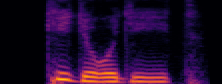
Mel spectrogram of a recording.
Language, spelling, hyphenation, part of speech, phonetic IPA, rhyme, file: Hungarian, kigyógyít, ki‧gyó‧gyít, verb, [ˈkiɟoːɟiːt], -iːt, Hu-kigyógyít.ogg
- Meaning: to cure someone (of something -ból/-ből) (to nurse someone back to health)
